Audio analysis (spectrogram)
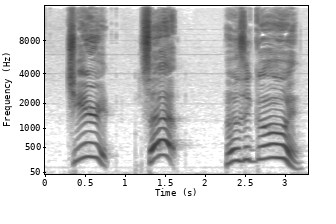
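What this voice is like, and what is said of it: Imitates another person's voice. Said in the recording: “I could do Casey.”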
